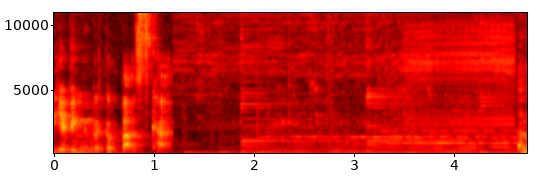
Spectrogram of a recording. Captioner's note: buzzing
